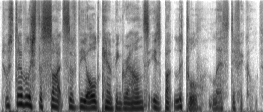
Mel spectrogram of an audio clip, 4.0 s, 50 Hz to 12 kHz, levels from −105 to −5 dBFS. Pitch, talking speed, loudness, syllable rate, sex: 145 Hz, 210 wpm, -18 LUFS, 5.5 syllables/s, male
